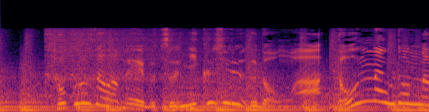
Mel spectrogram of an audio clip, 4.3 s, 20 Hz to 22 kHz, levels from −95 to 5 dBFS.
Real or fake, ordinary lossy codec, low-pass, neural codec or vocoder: real; none; none; none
